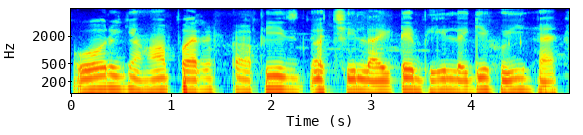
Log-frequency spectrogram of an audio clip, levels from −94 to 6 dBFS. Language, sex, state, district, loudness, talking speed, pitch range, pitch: Hindi, male, Uttar Pradesh, Saharanpur, -20 LUFS, 120 wpm, 110-125 Hz, 120 Hz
